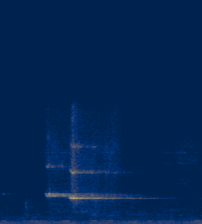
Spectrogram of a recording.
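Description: A brief high whistle-like tone of two notes, the second slightly lower and louder, fading out within about a second.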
